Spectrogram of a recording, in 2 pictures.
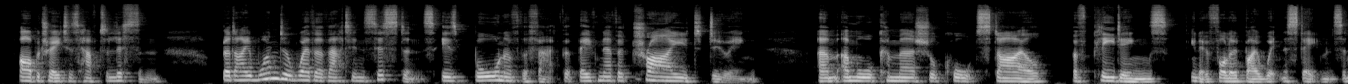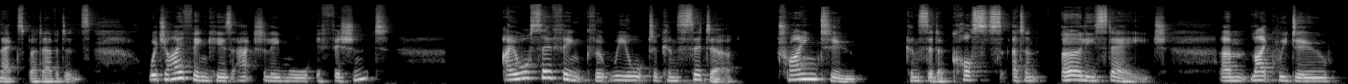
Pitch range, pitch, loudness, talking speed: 145-185 Hz, 165 Hz, -19 LUFS, 140 wpm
